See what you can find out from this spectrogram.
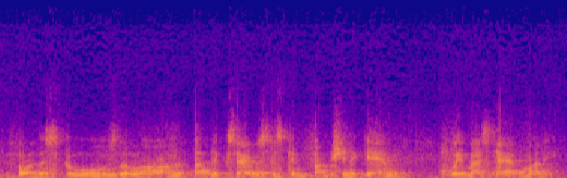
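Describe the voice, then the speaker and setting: A man's voice: a little high, natural voice. Man playing a formal army commander, dull recording. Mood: stern, formal. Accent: American. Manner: formal, measured, authoritative. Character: principled, stern Union army commanding officer. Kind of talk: 1940s western film acting. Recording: dull, noisy old film soundtrack.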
